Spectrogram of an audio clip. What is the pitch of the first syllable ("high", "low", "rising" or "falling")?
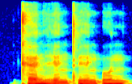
falling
